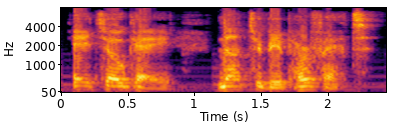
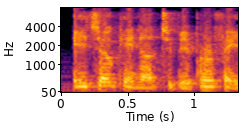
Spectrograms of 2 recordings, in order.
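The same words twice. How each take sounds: First: It is said at a normal pace. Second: It is said very fast in one breath.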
